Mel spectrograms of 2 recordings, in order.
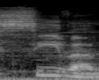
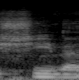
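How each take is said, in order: First: The name begins with an s sound. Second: The name begins with an sh sound. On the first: This is the name as the speaker thinks it is. "I think Siva" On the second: This is how the name is said in Japanese. "Japanese pronunciation would be Shiva because there's no C sound in Japanese"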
